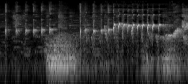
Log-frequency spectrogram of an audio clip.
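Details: Ashy drongo with lovebird mimicry, recorded to train other drongos: spaced high chips, a burst of low rasping, then a quickening run of ringing notes sliding upward into a high trill.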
